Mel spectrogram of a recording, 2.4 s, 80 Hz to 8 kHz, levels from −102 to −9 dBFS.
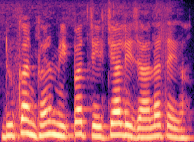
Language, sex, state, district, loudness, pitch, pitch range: Wancho, female, Arunachal Pradesh, Longding, -13 LUFS, 220 Hz, 200-235 Hz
